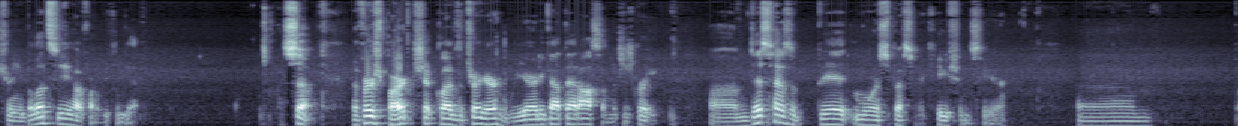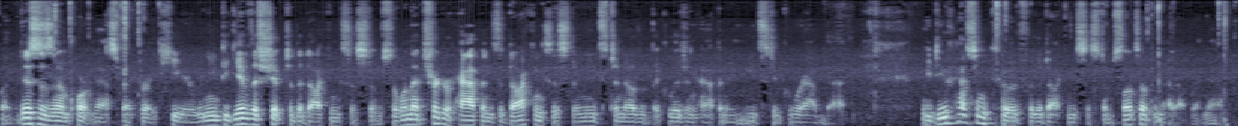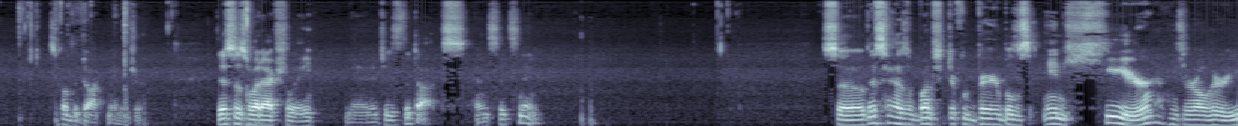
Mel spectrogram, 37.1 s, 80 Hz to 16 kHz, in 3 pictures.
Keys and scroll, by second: 13.1 super+Right, 23.3 super+..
